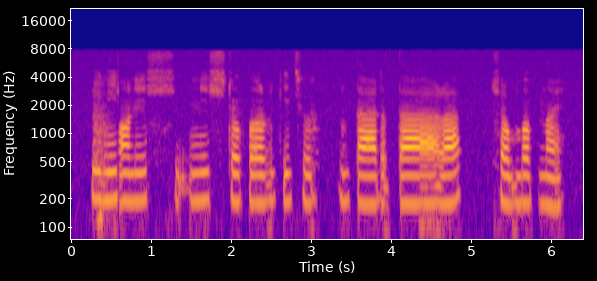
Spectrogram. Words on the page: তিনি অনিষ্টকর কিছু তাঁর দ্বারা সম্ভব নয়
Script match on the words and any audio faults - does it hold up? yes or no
yes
